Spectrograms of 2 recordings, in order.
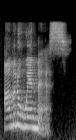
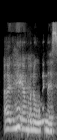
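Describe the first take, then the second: First: It sounds firm and convinced. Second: It sounds hesitant and unconvincing.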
